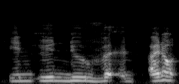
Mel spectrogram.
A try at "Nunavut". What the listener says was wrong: Nunavut. Not Inuvit. Nunavut. Begins with an N. Nunavut.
